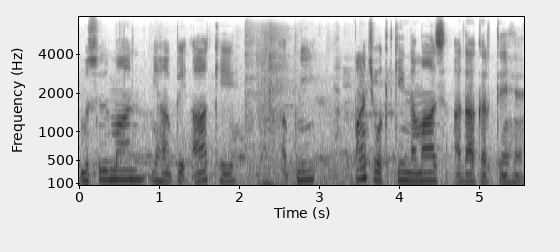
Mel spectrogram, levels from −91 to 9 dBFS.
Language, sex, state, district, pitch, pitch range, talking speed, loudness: Hindi, male, Karnataka, Bangalore, 140 Hz, 120-155 Hz, 140 wpm, -18 LUFS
